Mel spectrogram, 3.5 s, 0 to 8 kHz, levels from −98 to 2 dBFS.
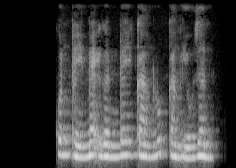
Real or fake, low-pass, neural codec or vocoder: real; 7.2 kHz; none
